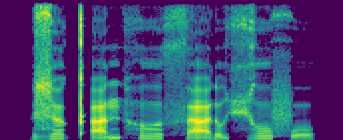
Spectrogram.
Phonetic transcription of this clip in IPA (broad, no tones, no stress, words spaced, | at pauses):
zœkʼa̰nhʊː θa̰ ɾo̰çofo̰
